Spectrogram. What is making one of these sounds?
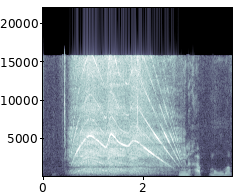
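An electric drill whines at high speed as it bores into wood, its pitch rising and falling.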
